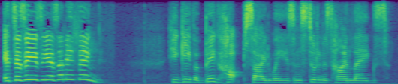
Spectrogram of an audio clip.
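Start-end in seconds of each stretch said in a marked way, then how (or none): 0.0-1.4 high, loud, cocky wild rabbit voice; boasting wild rabbit. Acted. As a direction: brag that it's nothing at all. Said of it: "said a furry rabbit".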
